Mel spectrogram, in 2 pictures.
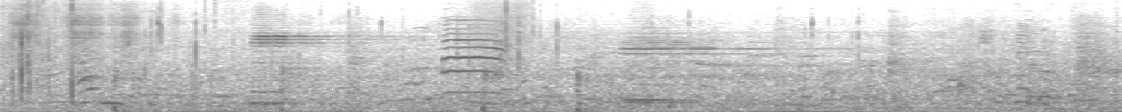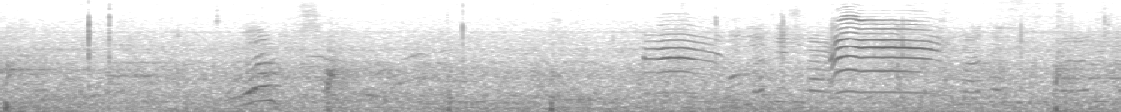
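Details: A sad cat gives several drawn-out, harmonic meows, one near the start and louder ones around three and thirteen seconds, over steady outdoor urban background noise with faint voices.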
